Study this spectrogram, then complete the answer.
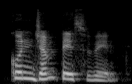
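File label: yes a little, Tamil, female; கொஞ்சம் பேசுவேன்; konjam pesuven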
